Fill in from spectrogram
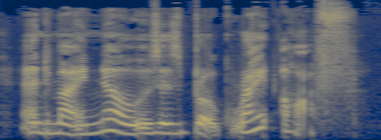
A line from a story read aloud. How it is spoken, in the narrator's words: moaned Missy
